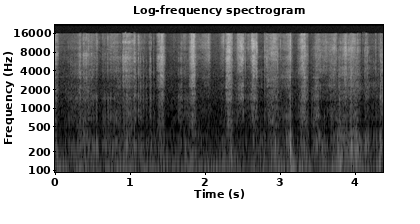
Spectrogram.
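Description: Irregular scratchy rustling and rubbing, several short scuffs a second: kittens' claws and fur scuffling against their mother and the fabric-lined cardboard box as they wrestle.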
